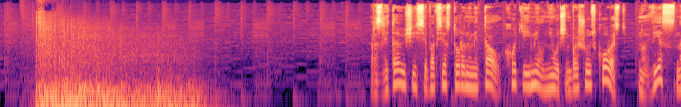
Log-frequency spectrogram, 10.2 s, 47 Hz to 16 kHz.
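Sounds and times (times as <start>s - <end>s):
single powerful explosion: 0.4s - 3.6s
deep heavy rumble: 0.5s - 3.6s
speech: 5.6s - 10.2s.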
